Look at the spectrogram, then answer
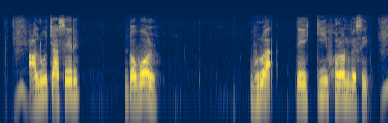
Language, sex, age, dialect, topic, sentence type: Bengali, male, 18-24, Western, agriculture, question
